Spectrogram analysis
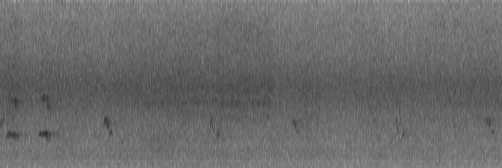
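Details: Mostly Africanized honey bees clustered as a living beard on a man, taken from a statue hive; continuous even buzzing hum throughout, with a few faint high chirps at the start.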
